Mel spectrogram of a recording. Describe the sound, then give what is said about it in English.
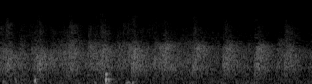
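An audience claps steadily together for the Lord Almighty, a dense, sustained patter of many hands with a few louder, sharper claps standing out. No one speaks over it. “Let's clap for the Lord Almighty again.”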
